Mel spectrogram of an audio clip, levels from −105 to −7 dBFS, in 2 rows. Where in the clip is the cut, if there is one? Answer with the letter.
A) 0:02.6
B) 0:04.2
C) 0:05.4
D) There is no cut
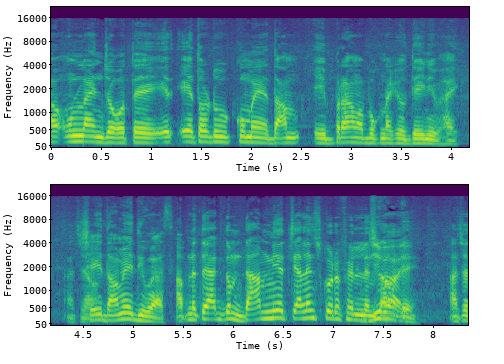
C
